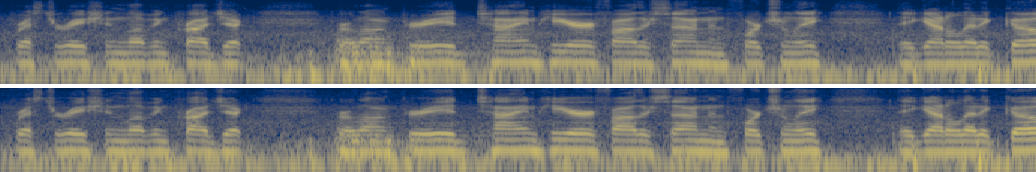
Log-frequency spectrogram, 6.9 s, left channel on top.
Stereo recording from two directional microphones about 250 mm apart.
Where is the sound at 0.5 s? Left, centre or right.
Right.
